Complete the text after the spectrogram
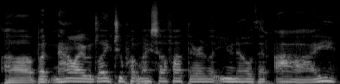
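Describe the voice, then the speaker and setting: A man playing an earnest, grateful young man shyly confessing love to a friend in an intimate, halting, improvised audio roleplay. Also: medium pitch, close to an everyday voice. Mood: nervous, earnest. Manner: halting, rambling, earnest, breaking into soft laughs.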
